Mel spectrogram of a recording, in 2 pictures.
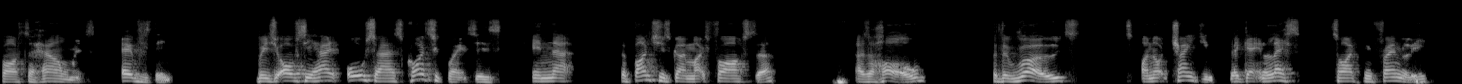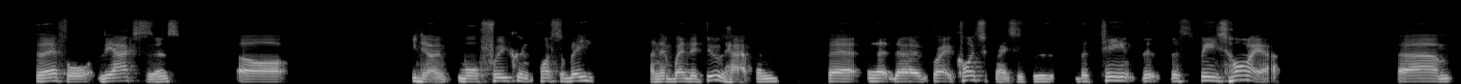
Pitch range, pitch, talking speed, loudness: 125-160 Hz, 140 Hz, 120 wpm, -25 LUFS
